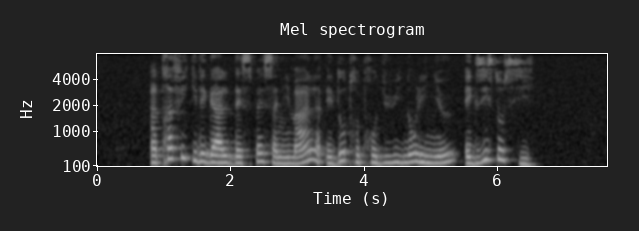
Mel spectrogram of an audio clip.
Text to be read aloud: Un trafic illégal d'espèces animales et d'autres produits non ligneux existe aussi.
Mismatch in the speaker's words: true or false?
false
